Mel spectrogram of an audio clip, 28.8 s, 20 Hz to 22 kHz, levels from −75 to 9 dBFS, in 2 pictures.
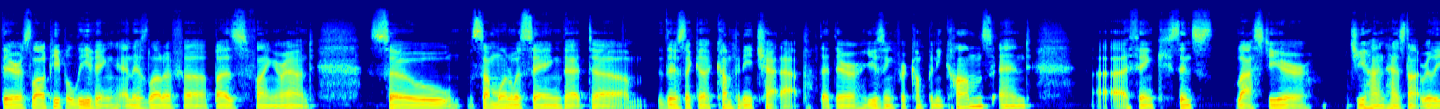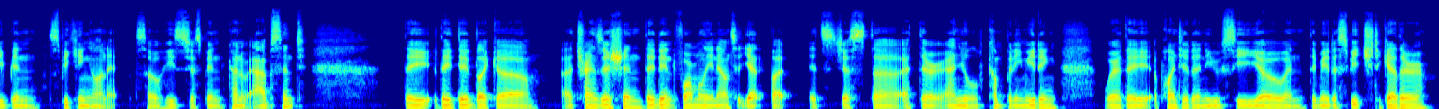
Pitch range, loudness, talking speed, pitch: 85-95 Hz, -20 LUFS, 185 wpm, 90 Hz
